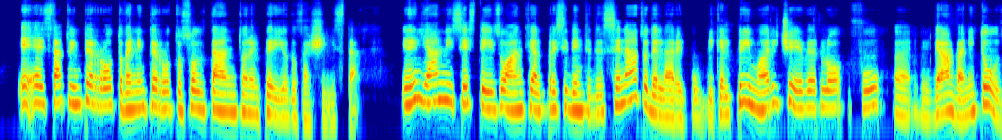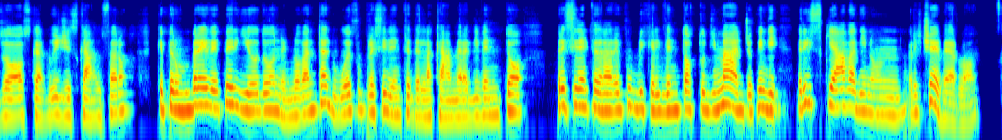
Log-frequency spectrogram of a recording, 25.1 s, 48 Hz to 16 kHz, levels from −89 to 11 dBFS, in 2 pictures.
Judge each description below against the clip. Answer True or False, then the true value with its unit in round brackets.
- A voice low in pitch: False (170 Hz)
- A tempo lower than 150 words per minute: True (140 wpm)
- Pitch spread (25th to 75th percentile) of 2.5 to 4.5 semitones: False (5.1 semitones)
